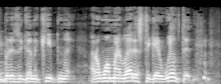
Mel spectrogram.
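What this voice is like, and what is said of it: Imitates another person's voice. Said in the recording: “that's my imitation of her. So you can see that my imitations of people bear no relationship to kind of what's going on.”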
